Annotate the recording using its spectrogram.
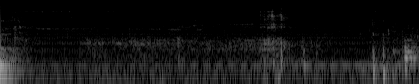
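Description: Near silence with faint mouth sounds of a person sipping coffee and tasting it, a small one about a second and a half in.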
